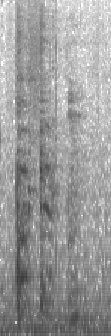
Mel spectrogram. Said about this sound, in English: Excuse that cough.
